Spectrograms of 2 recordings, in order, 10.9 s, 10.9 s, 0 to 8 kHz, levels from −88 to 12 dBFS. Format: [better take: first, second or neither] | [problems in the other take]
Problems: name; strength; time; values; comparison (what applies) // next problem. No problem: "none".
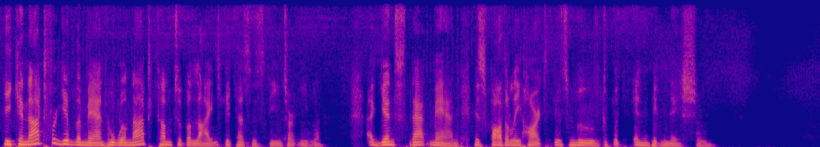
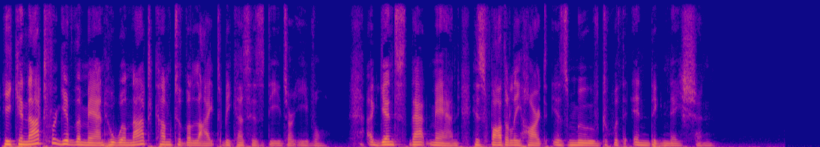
second | noise reduction (neural mask model Resemble Enhance denoiser)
